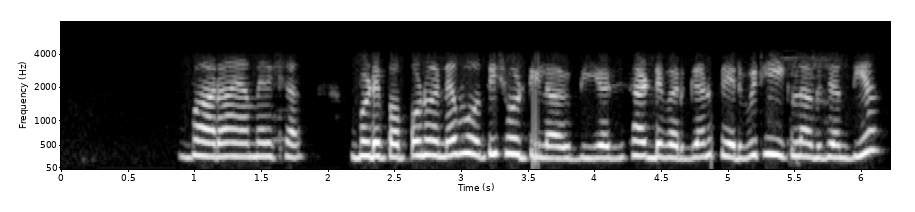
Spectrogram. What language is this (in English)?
Punjabi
